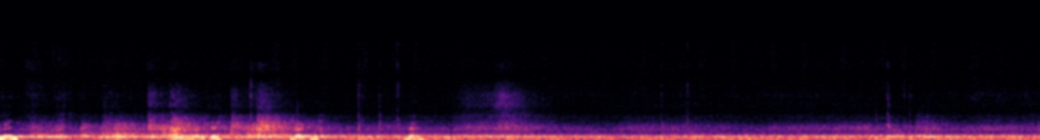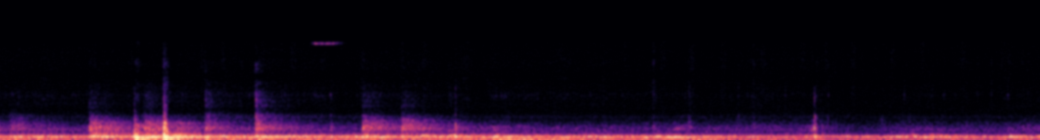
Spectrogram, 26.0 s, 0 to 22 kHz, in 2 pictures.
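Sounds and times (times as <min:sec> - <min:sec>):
bike knocks and rattles: 0:00.0 - 0:05.6, 0:06.9 - 0:19.4
bike rolling on concrete: 0:00.0 - 0:26.0.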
